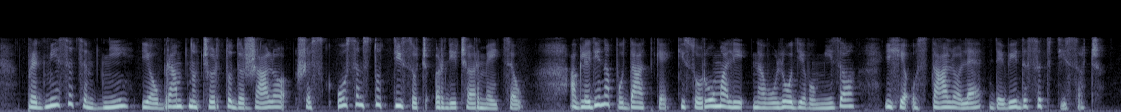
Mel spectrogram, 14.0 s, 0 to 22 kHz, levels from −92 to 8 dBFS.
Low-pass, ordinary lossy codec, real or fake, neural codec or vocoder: 5.4 kHz; none; real; none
